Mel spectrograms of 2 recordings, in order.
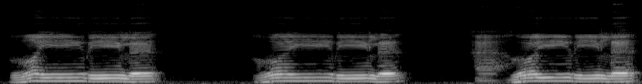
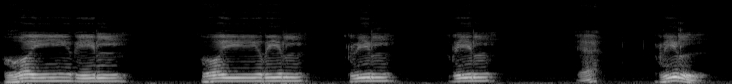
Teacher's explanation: Dia at-tawassut, tidak terlalu mengalir suaranya, tidak juga terlalu tertahan suaranya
